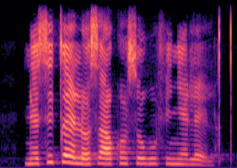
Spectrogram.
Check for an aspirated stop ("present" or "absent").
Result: present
